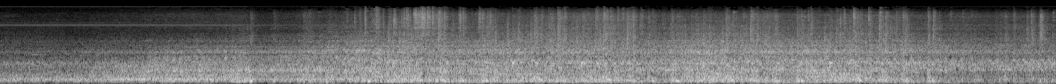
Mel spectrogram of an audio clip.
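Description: An electric tram rolls past close by on its rails.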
